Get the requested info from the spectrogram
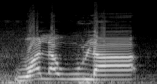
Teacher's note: واو کے اوپر ہونٹوں کو گول کیا جائے گا، جیسے کسی پائپ وغیرہ میں پھونک مارنے کی شکل میں ہونٹوں کو گول کیا جاتا ہے، اسی طرح واو کو ادا کرنے کے لیے بھی اپنے ہونٹوں کو گول کیا جائے گا۔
